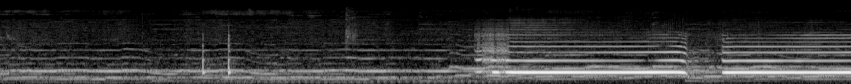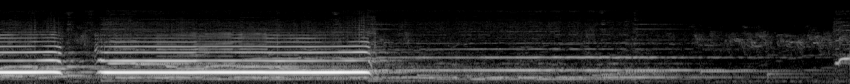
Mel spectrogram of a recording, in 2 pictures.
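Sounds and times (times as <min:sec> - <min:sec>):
conch shell blasts: 0:04.7 - 0:12.4.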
